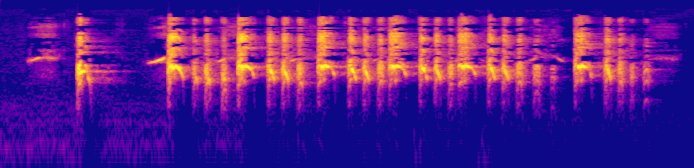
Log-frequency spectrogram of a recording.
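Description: Grey francolin giving a loud, harsh run of clipped, ringing notes, several each second, lasting about five seconds after a brief opening note.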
